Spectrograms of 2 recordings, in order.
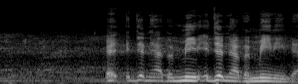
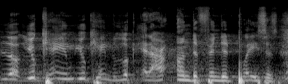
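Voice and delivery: loud, high, driving preacher voice; preaching in full force; 8 semitones higher, 10 dB louder than usual. Acted. Preacher retelling the brothers' plea, loud and high. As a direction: shout the scripture out to the church.

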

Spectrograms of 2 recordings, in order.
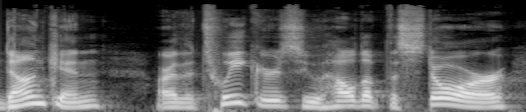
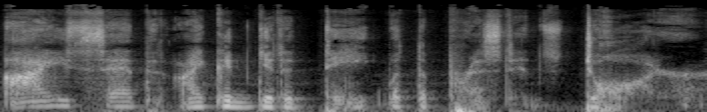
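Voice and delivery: whispered confession, much softer; 16 dB quieter than usual. Acted. Whispered confession of the bet to his date. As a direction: hush it like a guilty secret.

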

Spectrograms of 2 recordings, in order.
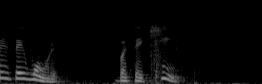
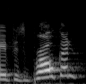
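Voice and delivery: loud, higher lead line for the church to repeat; call and response; 6 semitones higher, 17 dB louder than usual. Shown as a demonstration. Pastor leading the congregation in a loud chant. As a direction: call it out for them to echo.

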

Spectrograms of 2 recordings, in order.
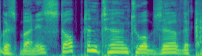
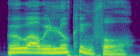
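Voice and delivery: purposeful; 5 dB louder than usual. Acted. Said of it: "said Ballbag in purposeful mode".

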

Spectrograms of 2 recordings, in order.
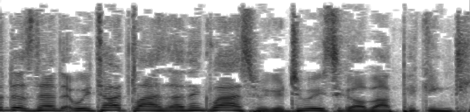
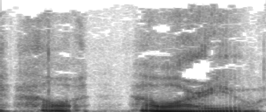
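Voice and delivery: much lower, softer, slow and heartfelt; trying Glenn's genuine tone; 8 semitones lower, 5 dB quieter, slower than usual. Shown as a demonstration. Host attempting Glenn's greeting, low slow sincerity. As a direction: ask it like you truly care. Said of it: "I can't even fake it".

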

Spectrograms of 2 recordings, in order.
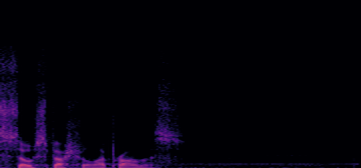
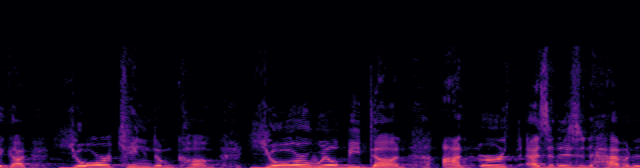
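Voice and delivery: loud, much higher, slow declaration; proclaimed prayer; 9 semitones higher, 8 dB louder than usual. Acted. Leading the church in the Lord's Prayer, loudly proclaimed. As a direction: cry it out like a banner.

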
